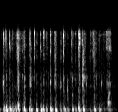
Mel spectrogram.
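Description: Typing on a computer keyboard: a quick, even run of keystrokes, about ten a second, as a short phrase is typed.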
